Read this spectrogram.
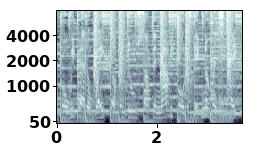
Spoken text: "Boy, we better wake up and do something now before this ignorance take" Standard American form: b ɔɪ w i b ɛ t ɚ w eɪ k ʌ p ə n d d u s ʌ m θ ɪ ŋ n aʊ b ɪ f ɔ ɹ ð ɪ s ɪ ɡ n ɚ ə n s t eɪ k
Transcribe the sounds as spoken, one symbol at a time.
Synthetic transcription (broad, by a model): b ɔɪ w i b ɛ t ɚ w eɪ k ʌ p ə n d d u s ʌ m θ ɪ ŋ n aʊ b ɪ f ɔ ɹ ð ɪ ɪ ɡ n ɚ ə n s t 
